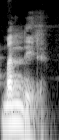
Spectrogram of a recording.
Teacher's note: जैसे मंदिर पढ़ते हैं तो म जो है त वर्ग का व्यंजन वर्ण है, इसलिए अनुस्वार अंग की मात्रा का जो उच्चारण है न के रूप में होगा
